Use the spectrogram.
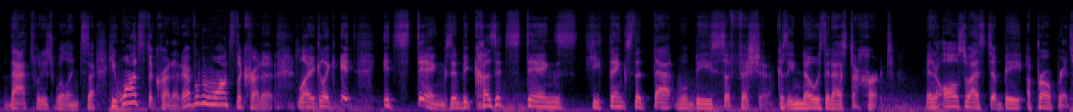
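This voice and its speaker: Mid-pitched man playing a tabletop game. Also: slight background noise. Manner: informal, thinking aloud. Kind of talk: casual, improvised game table chat. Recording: music behind the voice. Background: background music.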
